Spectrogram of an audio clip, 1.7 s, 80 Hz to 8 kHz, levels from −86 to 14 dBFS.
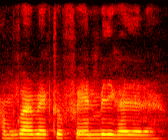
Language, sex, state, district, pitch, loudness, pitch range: Hindi, male, Arunachal Pradesh, Lower Dibang Valley, 210 Hz, -17 LUFS, 200-215 Hz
